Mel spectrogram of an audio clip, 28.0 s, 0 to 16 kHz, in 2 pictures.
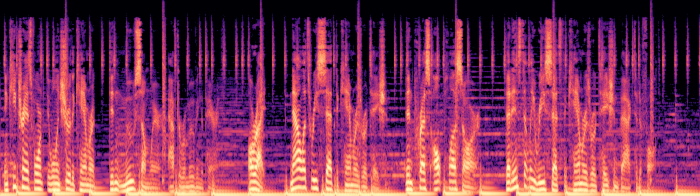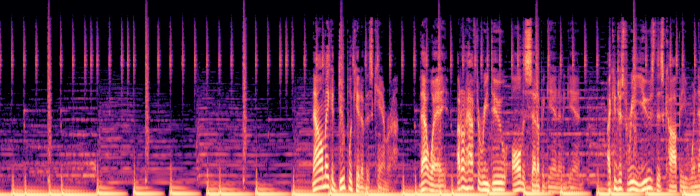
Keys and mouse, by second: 0.0 click, 1.0 middle click, 3.1 a, 3.9 Delete, 5.0 middle click, 8.4 alt+r, 9.7 click, 12.5 x, 13.9 r, 14.3 x, 14.7 KP_9, 15.3 KP_Enter, 15.3 KP_9, 16.2 click, 17.7 q, 18.6-19.4 drag, 19.7 drag, 20.4 shift+d, 20.7 x, 21.7 y, 23.3-23.7 drag, 24.3 click, 24.7-25.0 drag, 25.8-26.1 shift+drag, 27.0-27.7 drag.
